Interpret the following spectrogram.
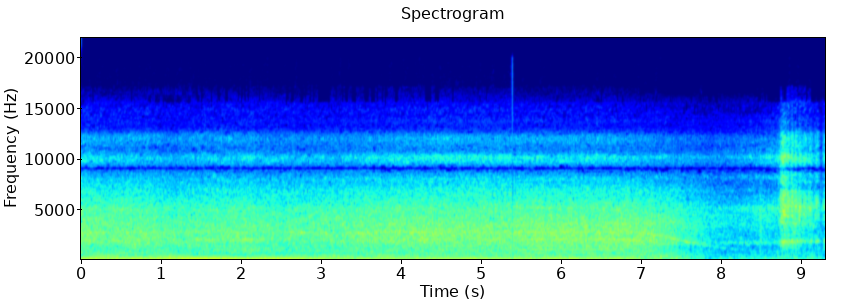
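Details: Premier 118 NE car started after sitting unused a long time: steady even drone under light throttle, revs drop away smoothly; runs cleanly with no knocks or misfires.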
